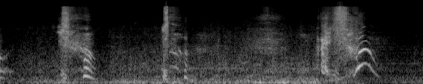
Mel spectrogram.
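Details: Girls sneezing rapidly: several quick, sharp sneezes, each with a brief high-pitched voiced ending.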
